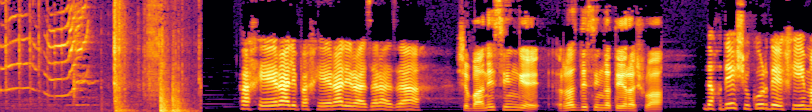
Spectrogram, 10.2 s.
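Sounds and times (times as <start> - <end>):
door being closed: 0.0 - 2.5
speech: 3.0 - 10.1.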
